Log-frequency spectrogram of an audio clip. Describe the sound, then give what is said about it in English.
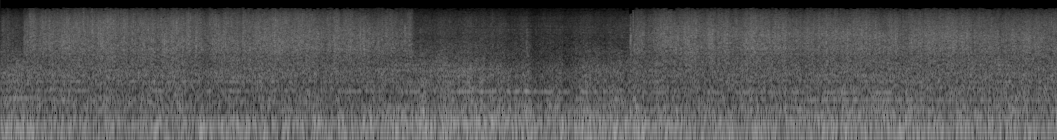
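Heavy rain drums steadily on a moving diesel-powered vehicle driving through standing water, heard from inside as a dense, unbroken roar with a low engine rumble underneath; the hiss briefly thins for a moment midway, and no one speaks. “So you can sort of hear the amount of rain that's falling.”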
